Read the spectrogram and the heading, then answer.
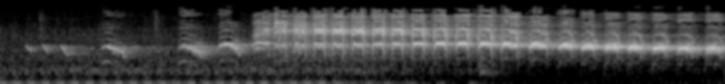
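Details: Masked laughingthrush singing loudly and actively: a few whistled notes slurring downward, then a loud, harsh, chattering rattle of rapid buzzy notes held for over two seconds, over a low pulsing hum at the start.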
